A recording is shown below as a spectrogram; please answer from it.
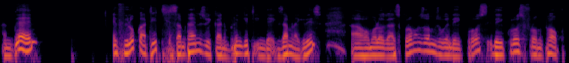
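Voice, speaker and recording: A man's voice: medium pitch, a little fast, breathy edge, dry recording. A man teaching a lesson, asking questions and answering them himself, with many restarts. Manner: lively, with many restarts and fillers. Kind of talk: explanatory lesson.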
